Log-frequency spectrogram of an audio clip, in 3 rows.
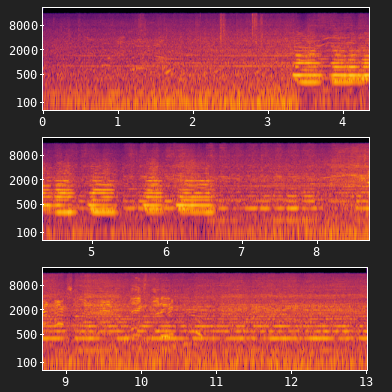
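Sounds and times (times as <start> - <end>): crowd noise: 0.0 - 13.0
street noise: 0.0 - 13.0
truck air horn honking: 3.2 - 13.0.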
